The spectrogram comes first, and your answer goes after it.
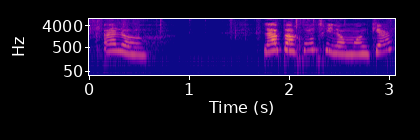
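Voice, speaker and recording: A woman with lively intonation. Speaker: scrapbooking YouTuber. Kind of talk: casual haul video.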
